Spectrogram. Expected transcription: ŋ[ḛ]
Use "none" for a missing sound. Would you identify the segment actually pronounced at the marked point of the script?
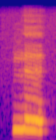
e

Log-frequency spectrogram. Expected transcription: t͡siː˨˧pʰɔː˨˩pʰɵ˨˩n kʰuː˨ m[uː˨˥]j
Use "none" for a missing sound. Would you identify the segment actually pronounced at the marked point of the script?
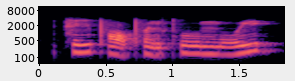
uː˨˥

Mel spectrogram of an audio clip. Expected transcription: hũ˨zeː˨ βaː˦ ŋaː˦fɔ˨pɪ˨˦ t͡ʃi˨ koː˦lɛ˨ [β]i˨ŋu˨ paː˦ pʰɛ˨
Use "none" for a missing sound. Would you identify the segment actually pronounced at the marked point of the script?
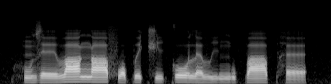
β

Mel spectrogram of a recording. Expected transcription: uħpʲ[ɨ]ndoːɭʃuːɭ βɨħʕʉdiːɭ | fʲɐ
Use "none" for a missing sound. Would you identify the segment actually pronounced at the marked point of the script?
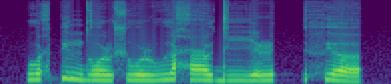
ʉ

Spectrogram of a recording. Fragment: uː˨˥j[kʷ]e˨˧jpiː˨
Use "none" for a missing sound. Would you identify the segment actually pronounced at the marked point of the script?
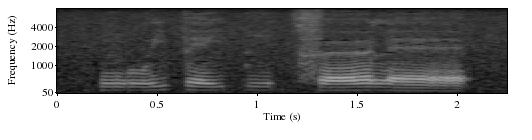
p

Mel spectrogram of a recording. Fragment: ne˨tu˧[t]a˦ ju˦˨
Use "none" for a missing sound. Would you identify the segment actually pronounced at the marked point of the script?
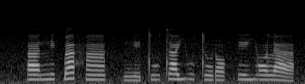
t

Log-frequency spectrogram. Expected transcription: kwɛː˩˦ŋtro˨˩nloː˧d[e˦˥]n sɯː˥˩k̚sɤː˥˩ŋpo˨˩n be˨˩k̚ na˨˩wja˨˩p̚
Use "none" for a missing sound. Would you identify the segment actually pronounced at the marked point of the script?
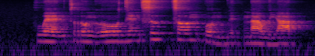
e˦˥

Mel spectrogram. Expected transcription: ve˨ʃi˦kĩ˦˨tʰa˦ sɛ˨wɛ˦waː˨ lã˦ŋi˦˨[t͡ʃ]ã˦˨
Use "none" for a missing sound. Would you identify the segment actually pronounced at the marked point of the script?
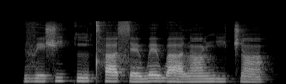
t͡ʃ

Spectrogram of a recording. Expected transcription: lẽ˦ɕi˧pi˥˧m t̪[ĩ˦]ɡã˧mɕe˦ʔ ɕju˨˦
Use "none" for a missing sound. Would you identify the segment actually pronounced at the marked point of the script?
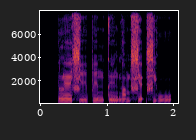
ĩ˦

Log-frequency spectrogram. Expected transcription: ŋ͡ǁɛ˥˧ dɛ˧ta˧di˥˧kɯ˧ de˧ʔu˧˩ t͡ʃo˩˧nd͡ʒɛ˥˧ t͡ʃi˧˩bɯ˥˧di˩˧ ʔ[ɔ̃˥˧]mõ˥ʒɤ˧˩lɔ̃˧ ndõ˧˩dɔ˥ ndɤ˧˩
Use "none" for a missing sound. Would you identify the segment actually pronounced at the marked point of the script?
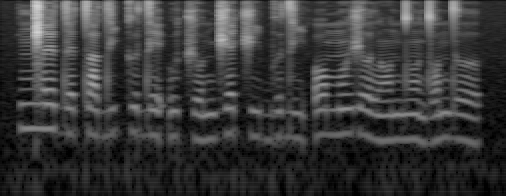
ɔ˥˧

